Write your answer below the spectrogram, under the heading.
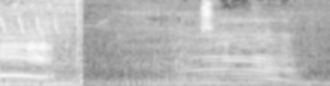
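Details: A cow grazing in a field calls out as the mother cow goes berserk: a loud moo cut off abruptly, then a longer, falling, wavering moo, with a pulsing low hum underneath.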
